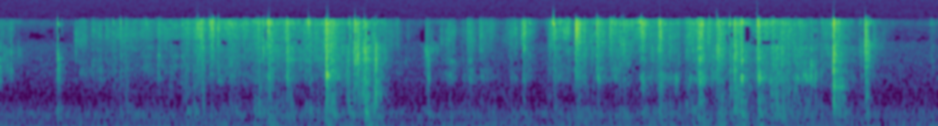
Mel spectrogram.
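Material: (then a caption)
Soap. A craft knife blade scrapes and shaves thin flakes off a small, solid, translucent red soap bar held in the hand. Quiet, dry, crisp scraping comes in short crackly bursts with brief pauses between strokes, bright and hissy with little low end, plus a few sharper ticks near the end. Each stroke stops dead with no ring.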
